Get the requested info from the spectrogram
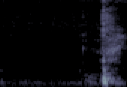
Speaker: know I just had you can hear my stomach gurgling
